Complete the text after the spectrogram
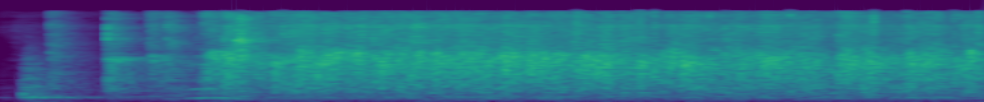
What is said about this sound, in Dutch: Geef ze een heel hartelijk applaus.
